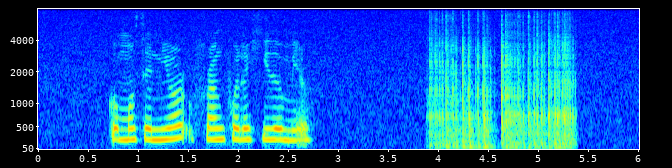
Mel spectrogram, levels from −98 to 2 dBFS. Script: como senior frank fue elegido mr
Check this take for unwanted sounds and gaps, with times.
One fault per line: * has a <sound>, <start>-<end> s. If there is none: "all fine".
* has a squeak, 3.9-5.4 s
